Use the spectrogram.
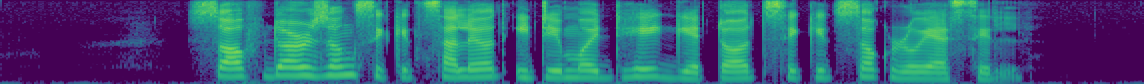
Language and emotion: Assamese, neutral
